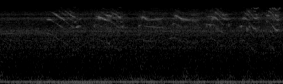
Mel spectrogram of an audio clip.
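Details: High-speed dental handpiece with a diamond bur cutting a full gold crown preparation on tooth number 30, rounding the occlusal surface from groove to embrasure: a steady, high-pitched whine shifting in pitch as it cuts, low electrical hum.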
